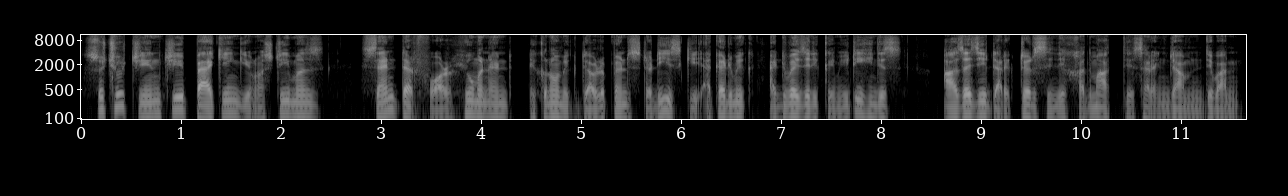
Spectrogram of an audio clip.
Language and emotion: Kashmiri, neutral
